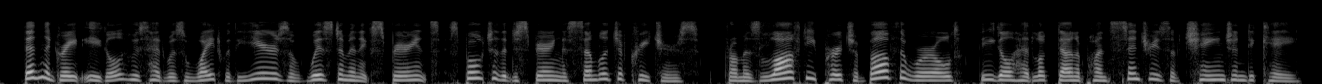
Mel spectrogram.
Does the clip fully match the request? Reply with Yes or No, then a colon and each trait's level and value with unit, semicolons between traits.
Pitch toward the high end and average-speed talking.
Yes: high, 195 Hz; average, 175 wpm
